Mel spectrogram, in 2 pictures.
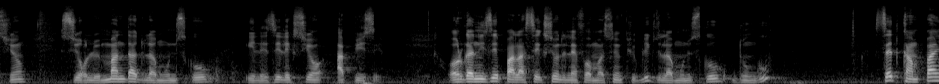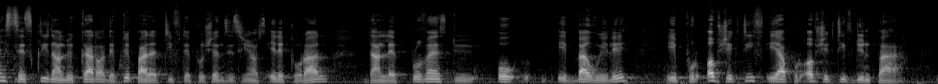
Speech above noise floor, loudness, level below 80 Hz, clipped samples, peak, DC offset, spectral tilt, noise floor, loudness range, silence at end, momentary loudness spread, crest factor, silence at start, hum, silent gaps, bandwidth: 27 dB; -30 LUFS; -58 dBFS; under 0.1%; -8 dBFS; under 0.1%; -4.5 dB/octave; -57 dBFS; 4 LU; 0.15 s; 13 LU; 24 dB; 0 s; none; none; 16 kHz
